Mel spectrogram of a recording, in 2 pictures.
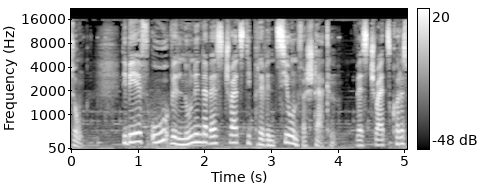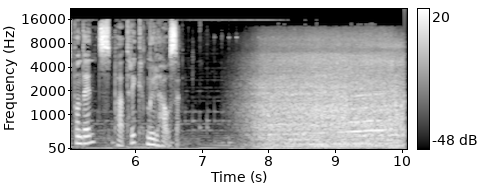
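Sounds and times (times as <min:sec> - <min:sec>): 
speech: 0:00.0 - 0:06.8
morning rush-hour city traffic in Lausanne: 0:07.5 - 0:10.0.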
